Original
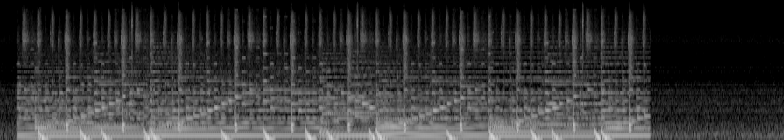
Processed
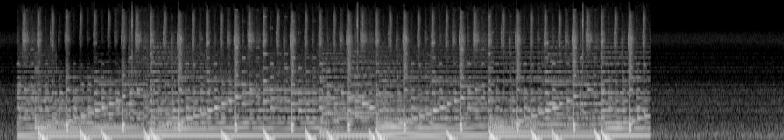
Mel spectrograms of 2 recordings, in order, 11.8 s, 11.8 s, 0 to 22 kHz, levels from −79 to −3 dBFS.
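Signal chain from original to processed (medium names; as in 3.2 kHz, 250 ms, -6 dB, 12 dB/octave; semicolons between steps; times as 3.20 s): 0.86–1.93 s: peaking EQ 5.4 kHz -13.5 dB 1.3 oct; trim +6.5 dB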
